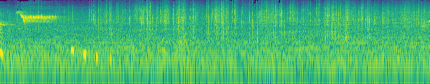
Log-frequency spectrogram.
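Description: Songbird singing outdoors. Just after the start comes one clear phrase, a short downward-slurred whistle followed by a high trill, and fainter chirps follow.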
